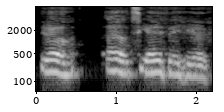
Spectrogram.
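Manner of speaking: bored yawn while reading charts; talking through a yawn. Real, not acted. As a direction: yawn right through the line. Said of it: "Excuse me, should be yawning".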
